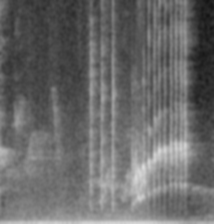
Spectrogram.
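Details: White-rumped shama in peak fighting form, singing and flicking its tail: a few sharp clicks, then a quick run of about eight bright repeated notes over a low hum.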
